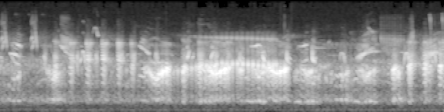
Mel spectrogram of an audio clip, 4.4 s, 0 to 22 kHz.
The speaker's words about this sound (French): au bord d'un étang, le 20 mai, à l'aube, et les premiers animaux qu'on entend ici, ce sont des grenouilles rieuses. Leur chant est très sonore, grâce aux sacs vocaux qui se gonflent de chaque côté de leur bouche et qui servent de caisse de résonance.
